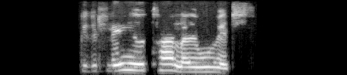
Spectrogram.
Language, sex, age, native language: Icelandic, female, 30-39, Icelandic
